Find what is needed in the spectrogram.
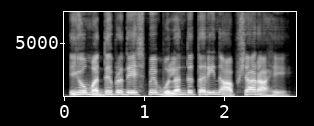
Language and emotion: Sindhi, neutral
